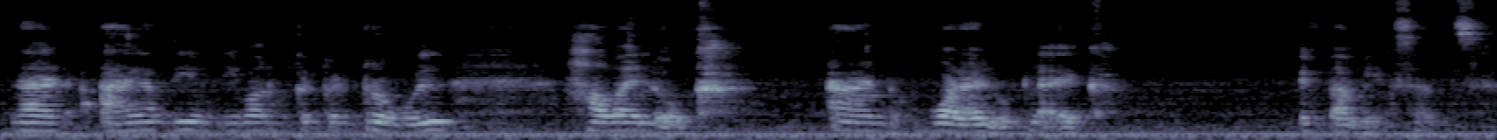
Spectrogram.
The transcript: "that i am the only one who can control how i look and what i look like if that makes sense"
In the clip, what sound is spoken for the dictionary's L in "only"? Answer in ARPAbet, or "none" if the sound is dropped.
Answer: none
